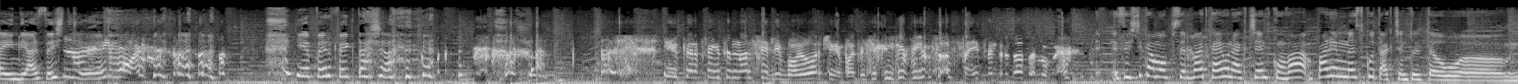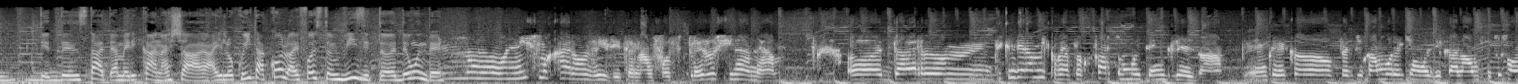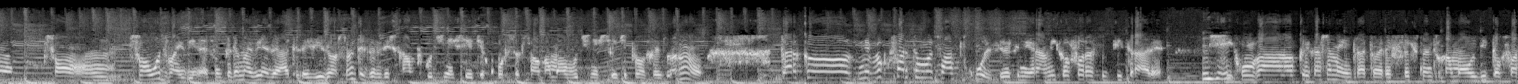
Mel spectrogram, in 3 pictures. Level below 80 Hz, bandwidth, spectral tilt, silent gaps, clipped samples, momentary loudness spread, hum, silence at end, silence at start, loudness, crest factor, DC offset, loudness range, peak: -24 dBFS; 15.5 kHz; -4 dB/octave; none; under 0.1%; 4 LU; none; 0 s; 0 s; -11 LUFS; 12 dB; under 0.1%; 2 LU; 0 dBFS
